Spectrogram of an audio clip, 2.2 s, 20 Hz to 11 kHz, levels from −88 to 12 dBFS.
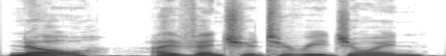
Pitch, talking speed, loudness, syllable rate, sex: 175 Hz, 135 wpm, -18 LUFS, 4.4 syllables/s, female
